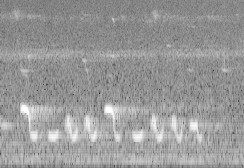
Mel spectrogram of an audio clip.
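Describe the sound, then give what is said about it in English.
A female butcher bird sings clear, fluting whistled notes in two similar rising-and-falling phrases in a rainforest, distinct over a faint hiss of background, with no talking. “There's the butcher bird again. She's singing her song to let the other birds know this is her part of the rainforest.”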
